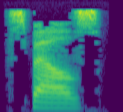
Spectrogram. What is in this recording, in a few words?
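"spells", English, British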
